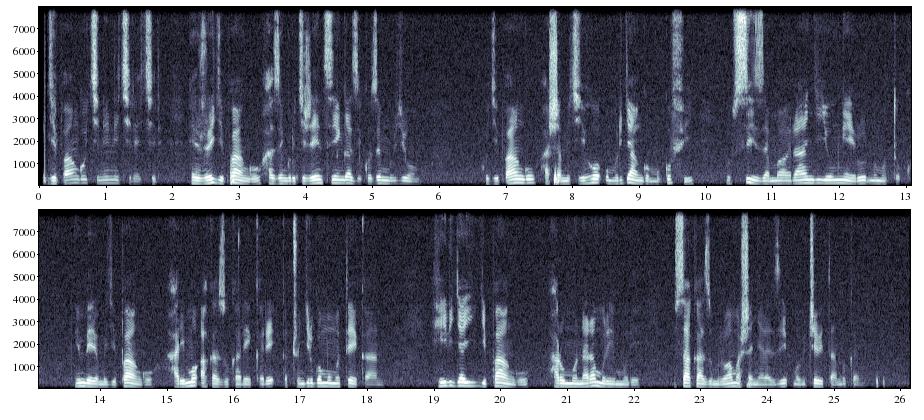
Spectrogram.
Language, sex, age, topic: Kinyarwanda, male, 25-35, government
